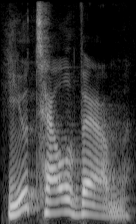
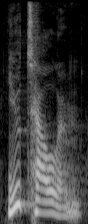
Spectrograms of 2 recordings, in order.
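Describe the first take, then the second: First: The words are said separately and clearly. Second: The th sound is dropped, linking tell and them. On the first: "Eu posso dizer" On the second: "apagar o som de T H presente em them e unir o som da letra L com am"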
